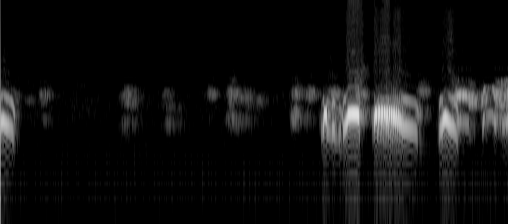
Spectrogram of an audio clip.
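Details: Spotted dove decoy bird, said to provoke quickly and coo readily, giving a short soft cooing phrase after near silence: two clipped low notes, then a longer hollow coo and a rising final note.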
